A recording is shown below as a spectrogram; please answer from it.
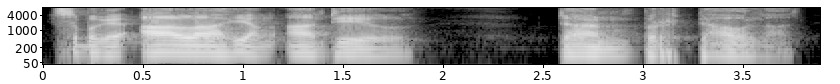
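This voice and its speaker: A male pastor preaching a sermon, asking the congregation rhetorical questions and swinging between quiet talk and shouted answers. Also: lowish voice, takes it slowly.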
